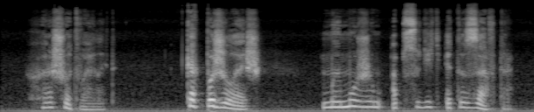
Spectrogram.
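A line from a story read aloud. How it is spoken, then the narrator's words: Very gentle. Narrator (Russian): произнесла принцесса Селестия как можно мягче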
